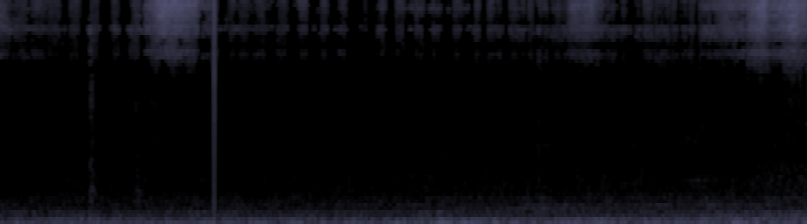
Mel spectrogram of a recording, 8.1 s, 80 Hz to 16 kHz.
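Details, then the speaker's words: 2004 Ram 1500 Rumble Bee 2WD pickup driving in gear after rear wheel bearing and seal replacement (torn seal had leaked fluid, bent parking brake plate), axle refilled with gear oil: low even rumble, no more clunky rubbing noise; normal rear axle operation. "So far, so good. Huh, doesn't make that clunky rubby noise."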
